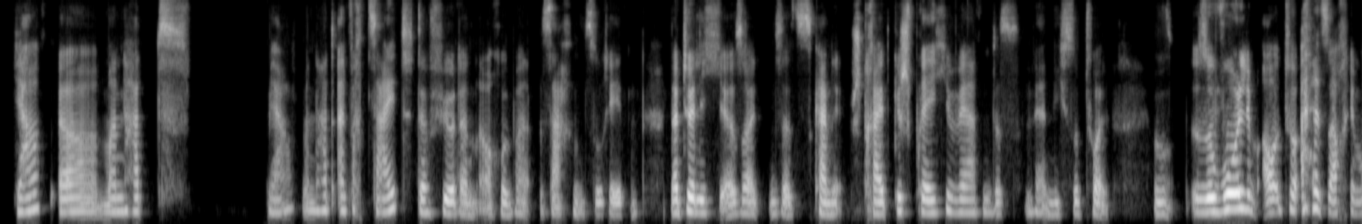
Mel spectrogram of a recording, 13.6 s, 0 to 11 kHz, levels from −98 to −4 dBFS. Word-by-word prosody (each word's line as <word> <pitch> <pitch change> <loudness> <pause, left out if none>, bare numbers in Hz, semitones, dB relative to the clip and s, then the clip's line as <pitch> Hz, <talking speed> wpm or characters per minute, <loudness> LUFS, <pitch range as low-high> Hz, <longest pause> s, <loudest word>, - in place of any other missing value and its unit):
Ja, 205 +4 0 0.2
äh, 100 +1 0
man 200 +1 -4
hat 200 0 -2 1.2
ja, 235 - -7
man 215 -1 -7
hat 220 - -6
einfach 210 - -3
Zeit 250 - -2
dafür, 185 -1 +1
dann - - -5
auch - - -9
über - - -5
Sachen - - -6
zu 165 - -3
reden. 80 - -6 0.3
Natürlich, 185 0 +4
äh, - - 0
sollten's 170 0 -5
jetzt - - -2
keine 165 -1 +1
Streitgespräche 185 +2 0
werden, 190 0 -4
das 165 -1 -9
wäre 195 - -10
nicht 165 0 -8
so 175 - -5
toll, - - -4 0.4
s 170 0 -5 0.2
sowohl 200 +5 +10
im 225 - -2
Auto 190 +4 0 0.2
als 245 -3 +2
auch 175 - -2
im 180 -3 -8
190 Hz, 155 wpm, -26 LUFS, 175-205 Hz, 1.2 s, sowohl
